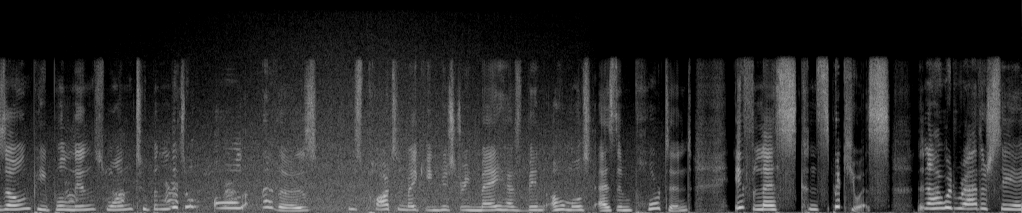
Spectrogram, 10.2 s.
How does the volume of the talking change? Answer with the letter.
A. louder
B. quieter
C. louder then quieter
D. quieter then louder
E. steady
E.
